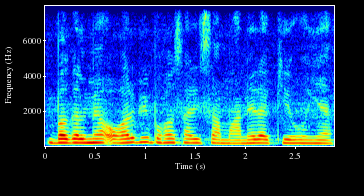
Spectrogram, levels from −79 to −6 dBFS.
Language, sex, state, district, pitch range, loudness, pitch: Hindi, female, Jharkhand, Garhwa, 195-220 Hz, -19 LUFS, 210 Hz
